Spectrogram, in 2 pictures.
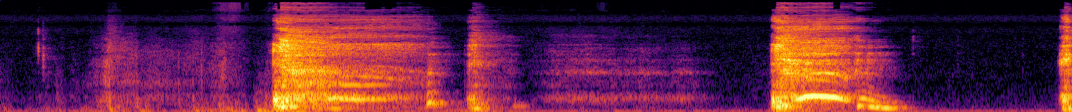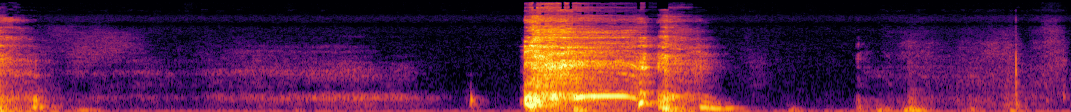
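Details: Person with a lingering cough, heavy breathing and throat tickles, coughing while studying: three harsh, forceful coughs a few seconds apart with throat clearing in a quiet room, a persistent cough.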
